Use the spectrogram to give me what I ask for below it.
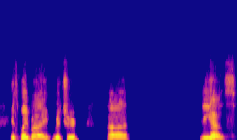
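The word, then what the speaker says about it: Yniguez: played by Richard uh NZ or nigz yeah nigz right the why is silent and then uh Dana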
